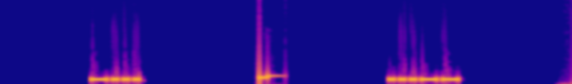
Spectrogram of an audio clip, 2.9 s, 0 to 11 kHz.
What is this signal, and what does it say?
Morse code, heard as a keyed tone, about 45 wpm, 700 Hz. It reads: B 3
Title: Single Letter-Number - Rapid-Fire 45wpm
